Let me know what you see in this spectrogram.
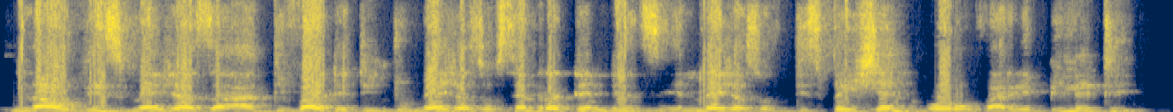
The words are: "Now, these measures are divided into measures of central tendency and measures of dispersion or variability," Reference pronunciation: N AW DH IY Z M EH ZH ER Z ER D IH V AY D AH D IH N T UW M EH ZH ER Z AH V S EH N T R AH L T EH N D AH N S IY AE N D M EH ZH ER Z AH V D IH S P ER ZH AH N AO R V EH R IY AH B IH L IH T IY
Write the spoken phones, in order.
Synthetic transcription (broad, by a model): N AW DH IY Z M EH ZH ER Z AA D IH V AY D AH D IH N T UW M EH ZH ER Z AH V S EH N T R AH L T EH N D AH N S IY N D M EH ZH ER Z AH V D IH S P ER SH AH N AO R V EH R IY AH B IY L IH T IY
